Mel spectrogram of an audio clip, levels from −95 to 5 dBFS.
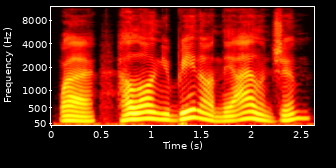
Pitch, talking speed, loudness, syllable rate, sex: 155 Hz, 205 wpm, -16 LUFS, 4.4 syllables/s, male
